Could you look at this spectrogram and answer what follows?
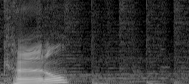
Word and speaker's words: colonel: Pronounced colonel? Where's the cur sound? In that sense. Where's the cur sound in that sentence? So coal. Coal. But there's no L until right at the end.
